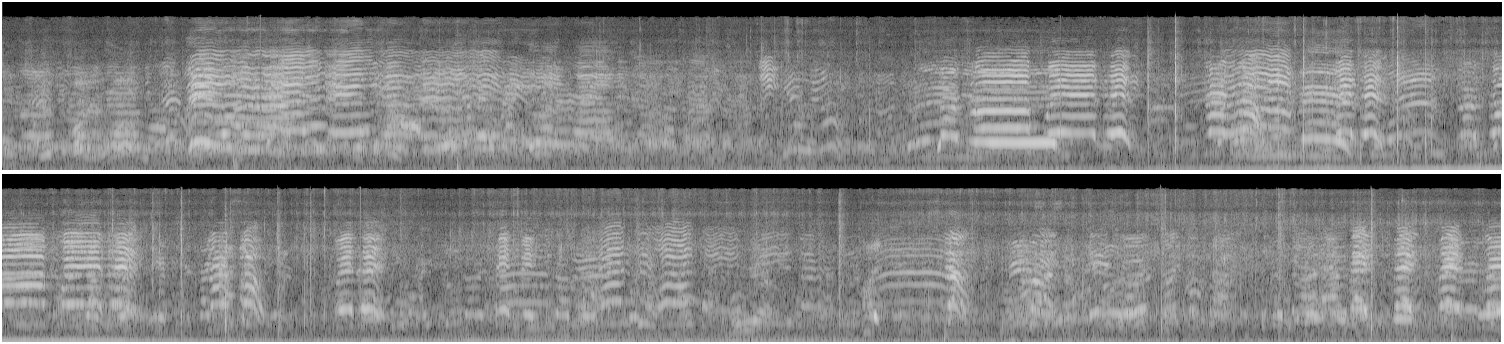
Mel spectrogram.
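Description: Young girls chant and cheer loudly nearby.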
